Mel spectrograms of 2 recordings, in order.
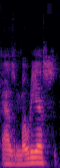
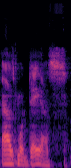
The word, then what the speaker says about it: Asmodeus: And then Ralph Ineson, who voiced now I've heard it pronounced Asmodeus, but in the movie they pronounced it Asmodeus. So I believe like Asmodeus might be like the English pronunciation, and Asmodeus might be more like the Latin pronunciation, because a lot of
